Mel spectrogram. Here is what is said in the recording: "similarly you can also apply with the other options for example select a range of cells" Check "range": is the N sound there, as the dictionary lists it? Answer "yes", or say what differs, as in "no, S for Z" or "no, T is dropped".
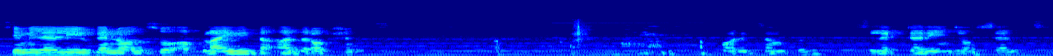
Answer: yes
